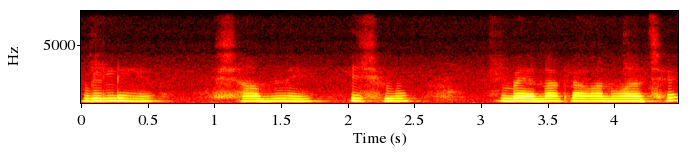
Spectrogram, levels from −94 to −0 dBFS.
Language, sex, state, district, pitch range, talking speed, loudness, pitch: Bengali, female, Jharkhand, Sahebganj, 215-225 Hz, 95 wpm, -17 LUFS, 220 Hz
